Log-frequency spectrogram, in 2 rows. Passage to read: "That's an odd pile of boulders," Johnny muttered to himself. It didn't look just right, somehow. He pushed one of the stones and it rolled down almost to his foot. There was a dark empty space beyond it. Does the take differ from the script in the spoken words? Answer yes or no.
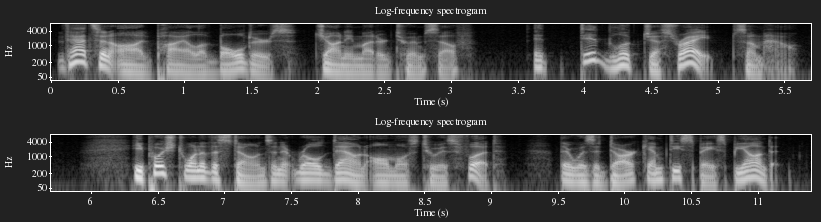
yes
